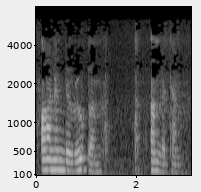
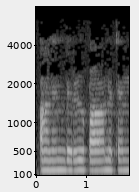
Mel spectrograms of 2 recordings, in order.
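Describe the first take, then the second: First: The two words are said as separate words. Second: The two words merge into one joined word.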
